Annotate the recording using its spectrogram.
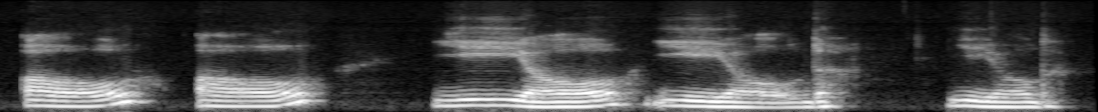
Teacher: i have a dark l there it has a little bit of a schwa before it and then i have to go to the d so um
